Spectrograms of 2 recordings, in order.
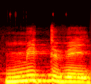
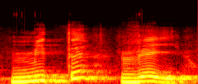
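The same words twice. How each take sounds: First: Said in the usual way. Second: मितव्ययी drawn out in two separated parts; teacher's slow dictation of मितव्ययी; slow sounding-out. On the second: Shown as a demonstration. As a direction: break मितव्ययी slowly into "mit" and "vyayi". Teacher sounds word out slowly.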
